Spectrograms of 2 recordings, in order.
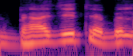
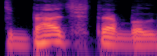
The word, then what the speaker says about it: vegetable: moment here dozing grocer remember it's not vegetable it's vegetable this is silent yes vegetable vegetable and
